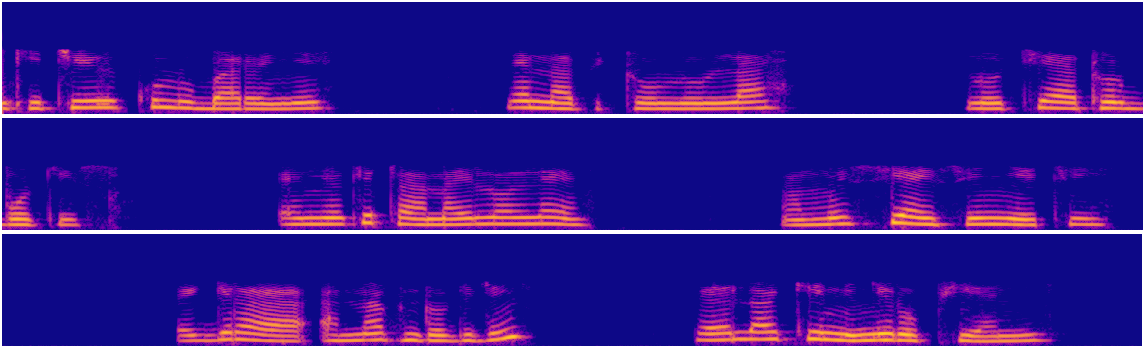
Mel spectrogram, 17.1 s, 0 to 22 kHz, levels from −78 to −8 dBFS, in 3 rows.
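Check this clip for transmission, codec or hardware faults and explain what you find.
One fault runs through the whole speech clip: AMR narrowband mobile codec coding. Nothing passes above about 3.8 kHz, so the speech has the boxed-in, telephone quality of a band-limited channel, which points to 8 kHz sampling. The codec models the vocal tract and drives it with a handful of pulses per subframe instead of sending the waveform itself. That approximation is plainly audible as a buzzy, synthetic edge on the voice, consistent with a mid-rate AMR-NB mode around 10 kbps.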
